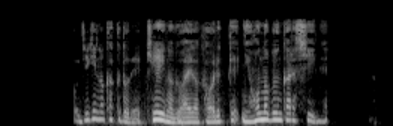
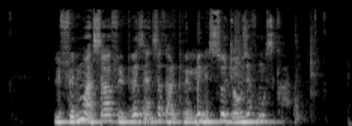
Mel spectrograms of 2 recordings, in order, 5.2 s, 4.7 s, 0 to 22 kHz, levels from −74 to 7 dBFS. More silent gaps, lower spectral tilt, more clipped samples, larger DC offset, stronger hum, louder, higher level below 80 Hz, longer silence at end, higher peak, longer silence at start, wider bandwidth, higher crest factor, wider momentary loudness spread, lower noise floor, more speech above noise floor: neither; about the same, -5 dB/octave vs -5.5 dB/octave; neither; neither; neither; about the same, -21 LUFS vs -20 LUFS; second, -60 dBFS vs -50 dBFS; first, 0.9 s vs 0.5 s; about the same, -6 dBFS vs -4 dBFS; first, 1 s vs 0.7 s; second, 11.5 kHz vs 16.5 kHz; about the same, 18 dB vs 18 dB; second, 12 LU vs 23 LU; first, -89 dBFS vs -69 dBFS; first, 68 dB vs 49 dB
